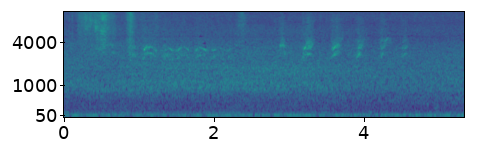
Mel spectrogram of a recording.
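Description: Small birds chirping briefly, a few short high chirps about a second in and a quicker run of them around three to four seconds in, over a steady low rumble.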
